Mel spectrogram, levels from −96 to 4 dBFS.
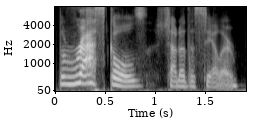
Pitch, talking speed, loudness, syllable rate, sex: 220 Hz, 155 wpm, -21 LUFS, 4.8 syllables/s, female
